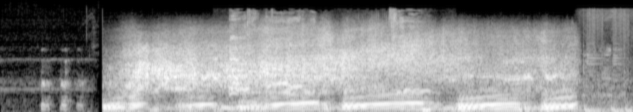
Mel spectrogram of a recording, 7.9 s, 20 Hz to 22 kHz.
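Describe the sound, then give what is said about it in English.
Loud, sustained tire squeal from a 1989 BMW 325 with an LS2 engine swap, four-clutch limited-slip rear differential, angle kit and coilovers, its engine note climbing repeatedly beneath the screech after a brief quieter opening. “my name's Yoshi, and this is my 89 325 BMW. It's got an LS2 swap, uh, 4 clutch LSD in the rear, an SLR angle kit, and some ground control coilovers.”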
